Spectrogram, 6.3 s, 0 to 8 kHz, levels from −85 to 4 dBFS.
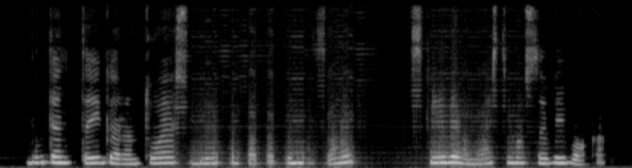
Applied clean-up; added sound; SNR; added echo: neural separator model SepFormer DNS4.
